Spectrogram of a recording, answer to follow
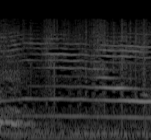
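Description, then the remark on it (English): A cat gives one drawn-out meow, steady and fairly loud, lasting the whole moment, with no voices around it. “Aesop, go away. Get down. …. Ickity-kitty-kitty-kitty.”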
